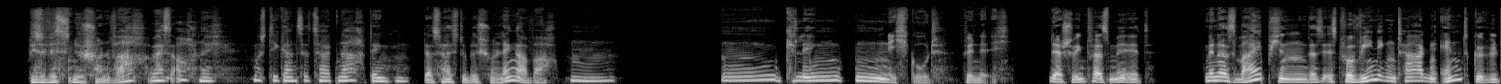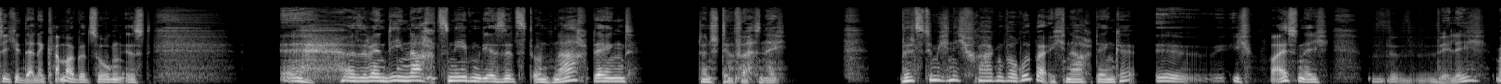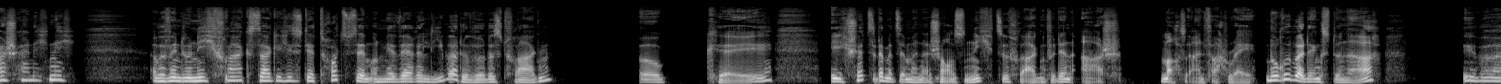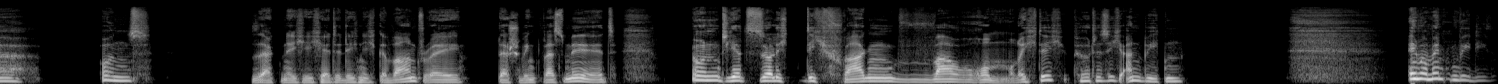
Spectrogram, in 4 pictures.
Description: Produkttyp: Hörbuch-Download
Gelesen von: Christoph Maria Herbst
